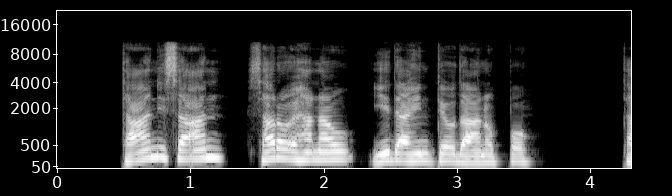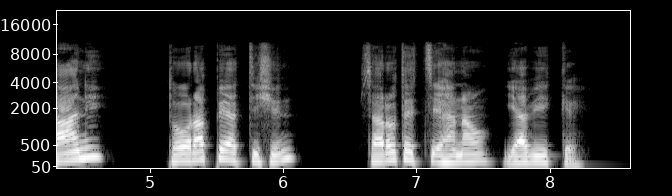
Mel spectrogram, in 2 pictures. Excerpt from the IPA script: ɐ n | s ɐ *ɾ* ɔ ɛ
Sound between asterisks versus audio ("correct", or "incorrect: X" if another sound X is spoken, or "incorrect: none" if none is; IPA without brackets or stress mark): correct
